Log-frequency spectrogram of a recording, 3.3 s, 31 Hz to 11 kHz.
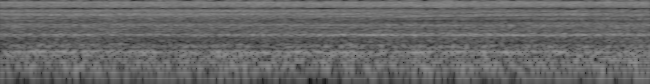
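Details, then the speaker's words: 1973 club 10-wheeler steam locomotive near full pressure (safeties pop about 110–115 psi), injector on with water backed off: smooth, constant hiss with a faint steady whistle, no sputter; injector picked up, feeding normally. "Turn it on, back off your water until it picks up. It shouldn't be dripping."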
